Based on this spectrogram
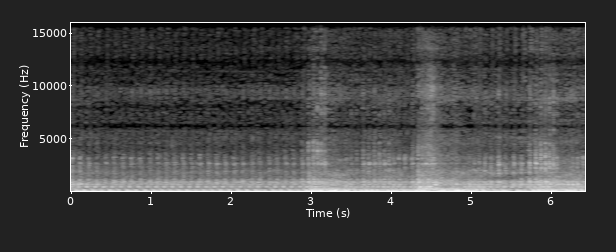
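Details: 2021 Yamaha FZ25 single-cylinder at idle: uneven clatter over the low thrum, about three beats a second; abnormal noise, cause unclear.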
